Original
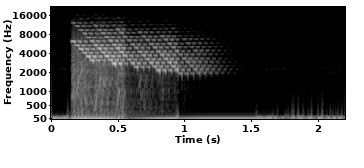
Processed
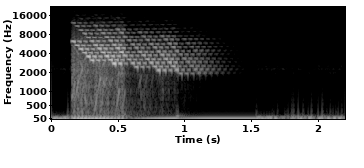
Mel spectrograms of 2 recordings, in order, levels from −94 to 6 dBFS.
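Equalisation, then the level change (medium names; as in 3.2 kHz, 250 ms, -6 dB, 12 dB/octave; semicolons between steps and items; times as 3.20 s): hum notches 60/120/180 Hz; 0.0 dB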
